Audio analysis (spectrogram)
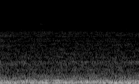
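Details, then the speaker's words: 1992–1996 Buick Roadmaster wagon, new blower motor just installed: steady low fan hum, even with no rubbing, scraping or wobble; gasket seated so fan doesn't hit anything, working fine. "so you might be able to hear it it's working just fine seems like the gasket is seated enough so that it's not uh hitting anything which is nice"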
